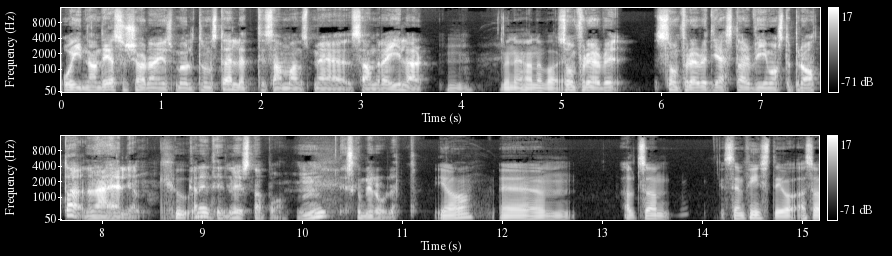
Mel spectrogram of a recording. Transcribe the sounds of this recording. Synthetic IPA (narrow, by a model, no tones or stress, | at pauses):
ʔɔɪnːand̪ɛsɔɕœːɖəhanjɵsmɵlt̪ɔnst̪ɛlːət̪ʰːɪlsamːansmɛsand̪ɾaiːla̰ɾ | ɛnæɦanhaɾvɑːɾɪssɔmfœɾøːvɾɪ | sɔmfœɾøːvɾɪt̪jɛst̪aɾvɪmɔst̪əpʰɾɑːt̪ad̪ɛnhæɾhɛljə̰nkʰʉ̰ːkanɪt̪ʰlʏsnapʰɔ̰m̩d̪ɛskabliːɾṵːlɪ̰ɡt̪ | jɑːɛ | alt̪sɔ | sɛnfɪnsd̪ɛjʊʔa̰lsɔ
